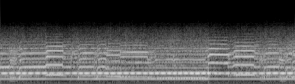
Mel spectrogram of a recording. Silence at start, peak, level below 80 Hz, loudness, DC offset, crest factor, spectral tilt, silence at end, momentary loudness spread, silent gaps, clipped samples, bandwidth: 0 s; -4 dBFS; -52 dBFS; -14 LUFS; under 0.1%; 10 dB; -4.5 dB/octave; 0 s; 1 LU; none; under 0.1%; 7 kHz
